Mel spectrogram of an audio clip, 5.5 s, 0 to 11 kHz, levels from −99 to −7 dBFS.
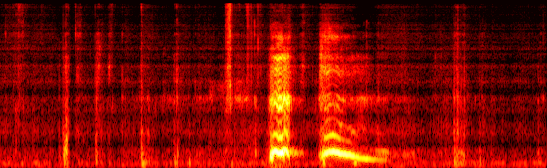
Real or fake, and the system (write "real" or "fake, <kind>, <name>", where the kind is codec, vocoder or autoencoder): fake, codec, HILCodec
